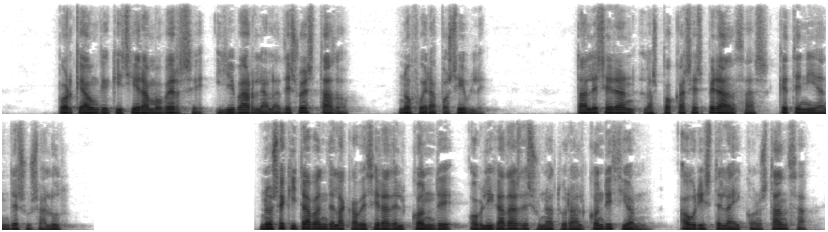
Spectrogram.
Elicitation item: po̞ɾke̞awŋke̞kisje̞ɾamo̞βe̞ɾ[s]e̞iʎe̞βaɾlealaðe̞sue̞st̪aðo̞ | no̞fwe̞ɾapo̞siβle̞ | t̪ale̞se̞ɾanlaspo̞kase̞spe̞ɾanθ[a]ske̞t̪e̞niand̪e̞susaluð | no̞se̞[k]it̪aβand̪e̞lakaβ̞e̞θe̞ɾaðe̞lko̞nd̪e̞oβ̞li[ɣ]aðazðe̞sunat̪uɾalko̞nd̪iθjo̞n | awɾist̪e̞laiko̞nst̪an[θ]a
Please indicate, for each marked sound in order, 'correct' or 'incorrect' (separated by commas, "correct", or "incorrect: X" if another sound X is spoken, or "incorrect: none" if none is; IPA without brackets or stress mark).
correct, correct, correct, correct, correct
